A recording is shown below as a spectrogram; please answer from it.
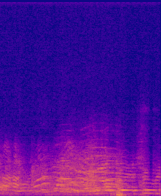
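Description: Crowd chatter in a club between songs: several voices talking over one another, with no music playing.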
